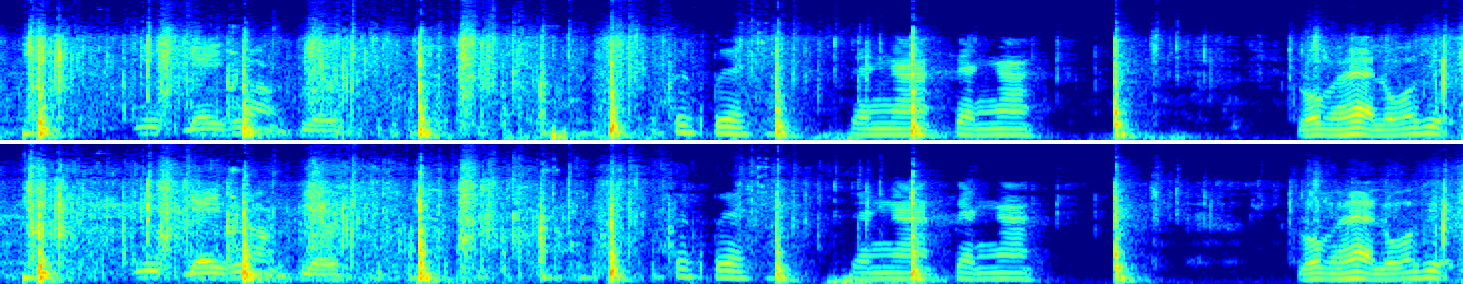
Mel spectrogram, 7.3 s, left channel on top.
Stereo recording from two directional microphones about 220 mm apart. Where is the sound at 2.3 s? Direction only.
40° right (ahead or behind).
